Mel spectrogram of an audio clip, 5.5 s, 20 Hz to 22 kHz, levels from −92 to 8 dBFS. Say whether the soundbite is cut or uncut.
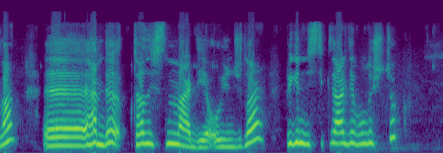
uncut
